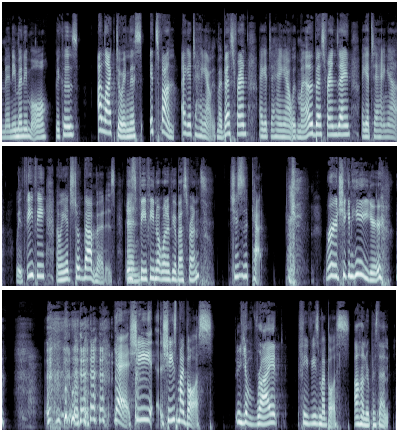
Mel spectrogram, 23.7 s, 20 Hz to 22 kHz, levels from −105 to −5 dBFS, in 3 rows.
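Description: Nothing stood out on listening to this speech recording.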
